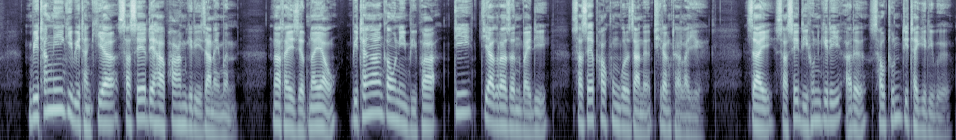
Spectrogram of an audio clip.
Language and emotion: Bodo, neutral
